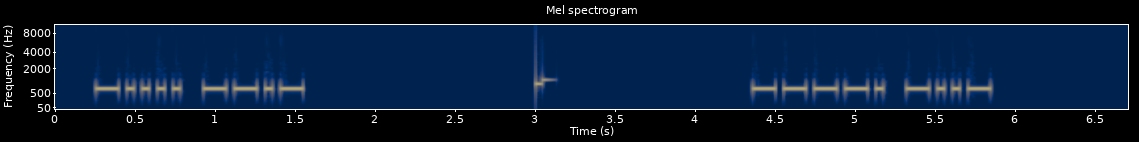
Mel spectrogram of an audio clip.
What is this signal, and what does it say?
Morse code, heard as a keyed tone, about 25 wpm, 700 Hz. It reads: 6 Q 9 X
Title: Single-Letter Single-Number 25wpm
